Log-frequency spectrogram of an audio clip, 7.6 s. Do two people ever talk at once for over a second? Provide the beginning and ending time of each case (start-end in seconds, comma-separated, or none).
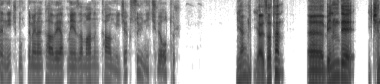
none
